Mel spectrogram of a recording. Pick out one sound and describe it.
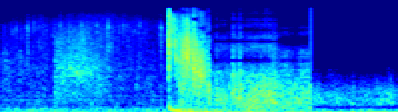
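A plane crashes with a loud impact.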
